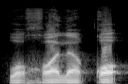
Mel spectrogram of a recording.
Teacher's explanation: خا اور قاف کو موٹا ادا کریں گے، لام کو درمیان میں باریک پڑھنا ہے۔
